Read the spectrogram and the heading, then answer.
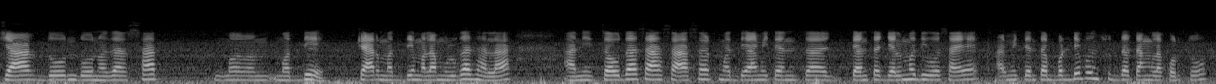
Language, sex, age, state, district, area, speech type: Marathi, female, 45-60, Maharashtra, Amravati, rural, spontaneous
